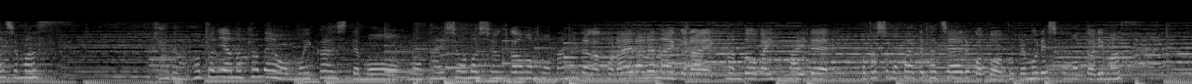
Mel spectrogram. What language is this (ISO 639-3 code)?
jpn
